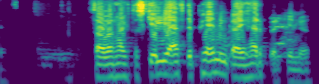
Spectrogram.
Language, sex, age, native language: Icelandic, male, 14, Icelandic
